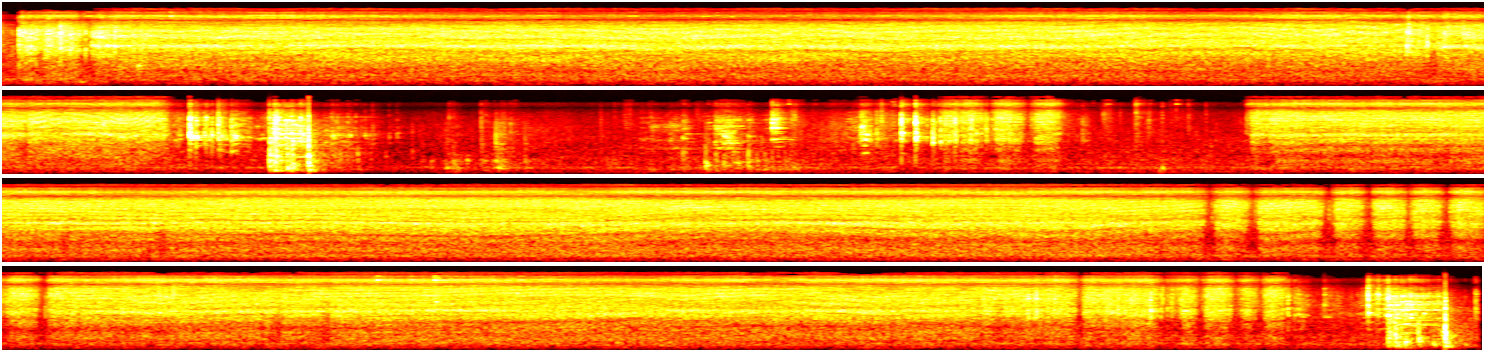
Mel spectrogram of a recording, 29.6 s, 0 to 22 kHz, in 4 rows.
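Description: Aerosol spray paint can hissing in long steady sprays. About 8 seconds in the spraying stops for several seconds of sharp clinks and knocks, then the hissing resumes and runs on, with another knock near the end.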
